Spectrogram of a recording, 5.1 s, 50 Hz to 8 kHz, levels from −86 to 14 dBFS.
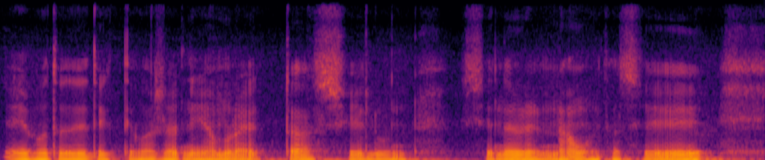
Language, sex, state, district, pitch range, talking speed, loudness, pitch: Bengali, male, Tripura, West Tripura, 125-135 Hz, 115 wpm, -16 LUFS, 130 Hz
